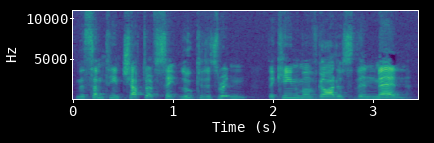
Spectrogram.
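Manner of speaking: high, loud, impassioned shouting; ranting dictator speech. Acted. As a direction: rouse the soldiers with full force. Rehearses climax of speech.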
